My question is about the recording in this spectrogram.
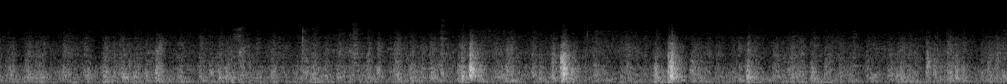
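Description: Washing machine running, a steady mechanical rumble and hum, with three short knocks around the middle.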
